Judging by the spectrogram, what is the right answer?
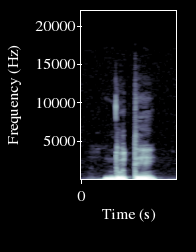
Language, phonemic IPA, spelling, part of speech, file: French, /du.te/, douter, verb, Fr-douter.ogg
- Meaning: 1. to doubt 2. to suspect, to have an inkling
